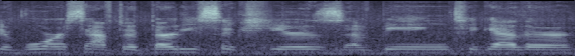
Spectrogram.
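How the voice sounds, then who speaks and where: Over noticeable background noise, a woman talks at a moderate pace in a medium-pitched voice. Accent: American. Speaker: startup founder. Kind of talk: storytelling talk. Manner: conversational.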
